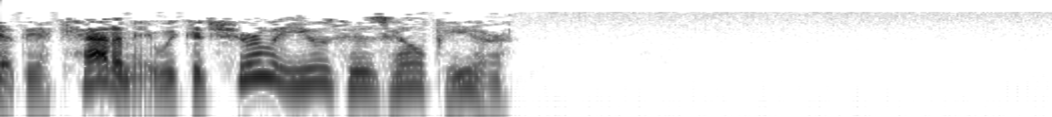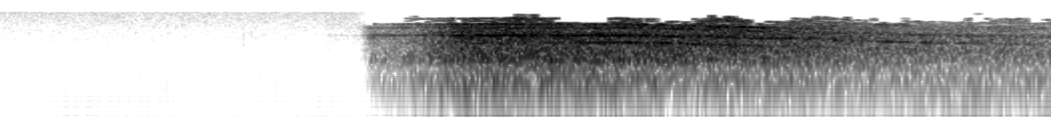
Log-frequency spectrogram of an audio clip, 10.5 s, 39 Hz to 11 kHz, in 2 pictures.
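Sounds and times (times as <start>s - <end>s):
speech: 0.0s - 2.6s
starfighter engine roar: 7.1s - 10.5s.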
